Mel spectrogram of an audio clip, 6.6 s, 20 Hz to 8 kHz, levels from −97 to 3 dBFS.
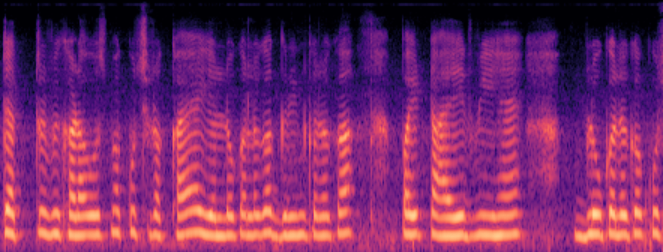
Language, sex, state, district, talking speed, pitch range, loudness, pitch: Hindi, female, Haryana, Jhajjar, 210 wpm, 225-245 Hz, -16 LUFS, 230 Hz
